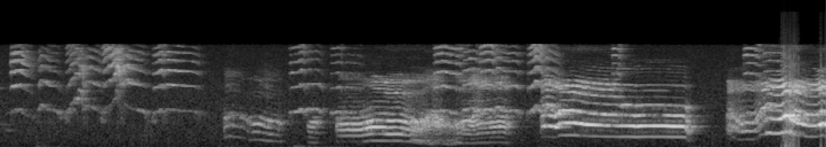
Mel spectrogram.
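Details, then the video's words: Millie, a chocolate Labrador, howls while playing with her squeaky toy: wavering, harmonic-rich howls and whines rising and falling, with short high yips at the start and some sliding longer notes in the middle. "Millie howling like mad!"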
